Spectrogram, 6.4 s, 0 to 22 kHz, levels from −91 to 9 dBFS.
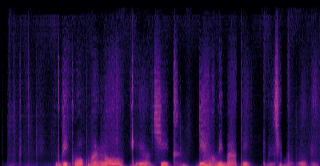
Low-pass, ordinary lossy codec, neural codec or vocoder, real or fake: none; none; codec, 44.1 kHz, 0.9 kbps, DAC; fake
